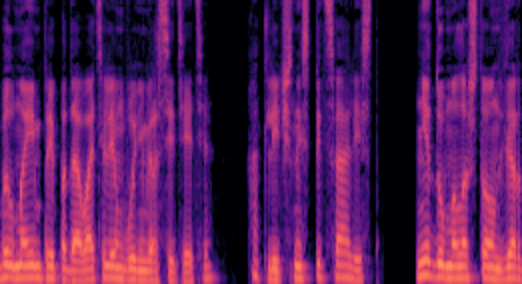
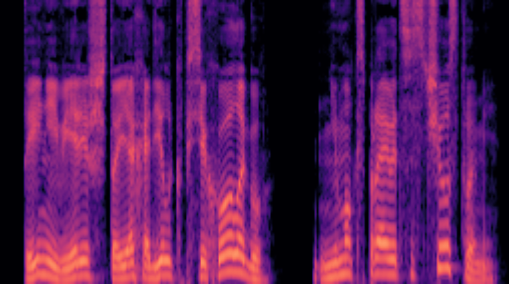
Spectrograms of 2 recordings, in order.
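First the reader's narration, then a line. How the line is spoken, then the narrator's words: Snide interjection. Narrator (Russian): ехидно вставила Сирена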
